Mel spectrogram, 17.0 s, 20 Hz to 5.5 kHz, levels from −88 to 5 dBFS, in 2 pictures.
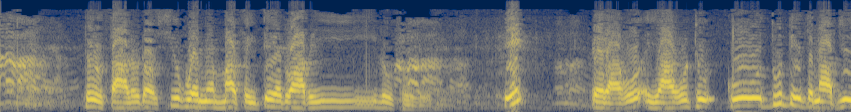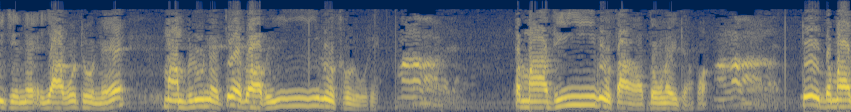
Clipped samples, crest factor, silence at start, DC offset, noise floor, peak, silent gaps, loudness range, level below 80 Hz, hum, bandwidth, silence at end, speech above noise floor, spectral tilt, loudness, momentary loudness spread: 2%; 8 dB; 0 s; under 0.1%; -40 dBFS; 0 dBFS; none; 4 LU; -50 dBFS; none; 5.4 kHz; 0 s; 32 dB; -10 dB/octave; -8 LUFS; 14 LU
